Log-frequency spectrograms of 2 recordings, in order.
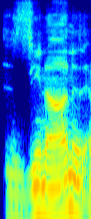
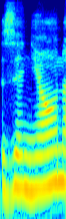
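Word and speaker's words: Zenón: There was, it was interesting that we dealt with, I don't know how to pronounce his last name, Miguel Zignon, am I saying that right? – Zignon, I believe, Zignon.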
